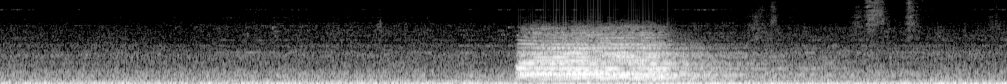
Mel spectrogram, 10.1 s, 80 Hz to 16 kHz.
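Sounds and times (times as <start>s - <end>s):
locomotive air horn blast: 5.2s - 7.8s.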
